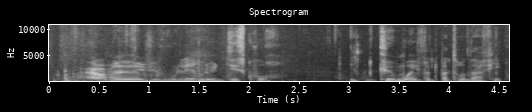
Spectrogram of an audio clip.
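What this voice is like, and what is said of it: Whispering. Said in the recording (French): “Pourquoi tu chuchotes là?”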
